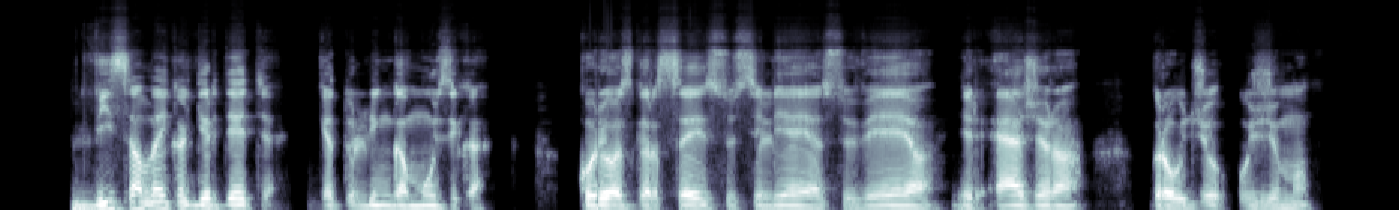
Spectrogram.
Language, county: Lithuanian, Utena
